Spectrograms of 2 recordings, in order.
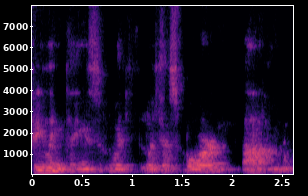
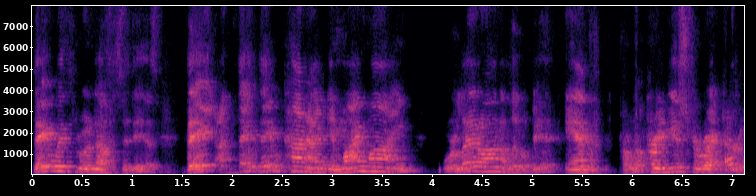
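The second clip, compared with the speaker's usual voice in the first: heated, raised, angry yelling, pitched up; 7 semitones higher than usual. Answering Director Martinez about what the Lopezes went through: yelling angrily. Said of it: "You can lower your voice".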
